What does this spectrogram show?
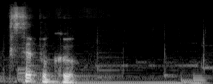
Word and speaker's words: seppuku: How do you pronounce it then? Seppuku. Oh, you weeb. No, that's just how it's pronounced.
